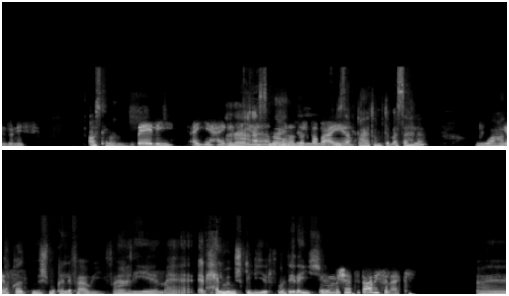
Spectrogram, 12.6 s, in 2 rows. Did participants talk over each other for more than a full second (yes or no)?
yes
